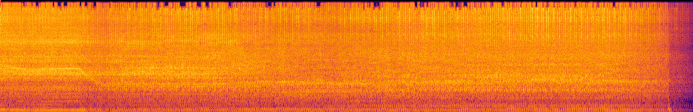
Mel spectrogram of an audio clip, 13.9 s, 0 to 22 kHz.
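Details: 2013 Triumph Tiger Explorer, 34,000 km, idling after new cam chain, hydraulic tensioner and header gaskets: steady idle with only a faint, even mechanical tick, then shutdown; no excessive ticking, normal idle.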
